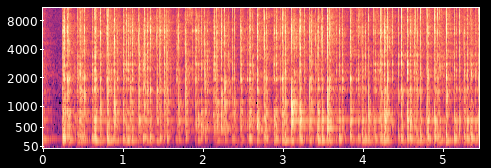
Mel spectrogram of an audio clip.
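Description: Fingertips tap very fast and continuously on a wooden table, making a dense run of short, dry, woody knocks. Each tap dies away almost at once, with a faint mid-pitched hollow tone under the bright clicks.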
